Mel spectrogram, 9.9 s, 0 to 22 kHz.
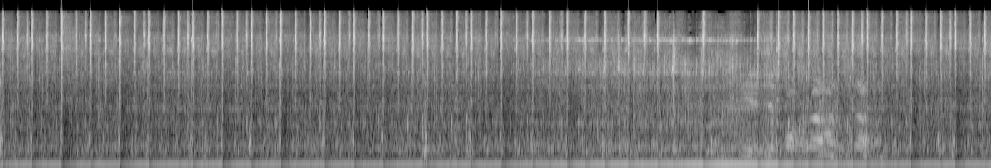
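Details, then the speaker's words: Bessemer model engine on a test bench, spun by an electric motor, with a proven carburetor and fuel tank, Hall-sensor spark timed about 5–10° BTDC, run slightly richer. Sharp, fairly regular pops about three a second over the motor hum; it fires but won't run on its own. "I wanted to post this video of my Bessemer model I'm still not able to get it to run but it is firing anyway"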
